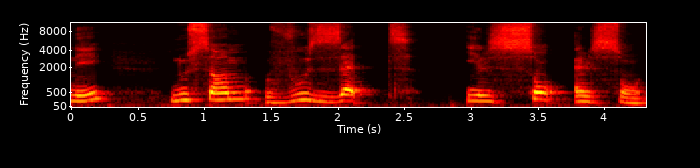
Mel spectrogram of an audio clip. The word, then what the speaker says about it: ils sont: Ils sont, elles sont. It's a very important pronunciation here. Ils sont, elles sont. Because otherwise, if we don't say that, we're going to have ils ont.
